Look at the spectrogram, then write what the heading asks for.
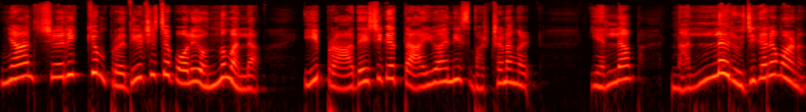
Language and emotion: Malayalam, surprised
